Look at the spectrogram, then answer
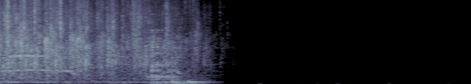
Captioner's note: applause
